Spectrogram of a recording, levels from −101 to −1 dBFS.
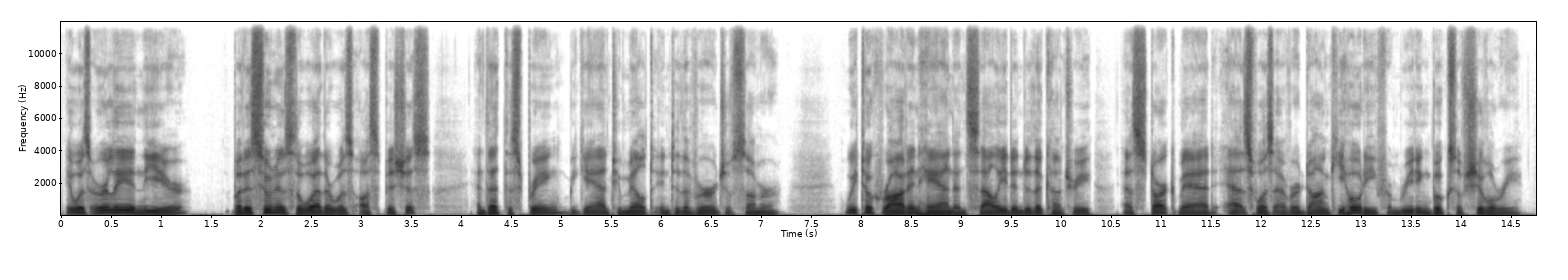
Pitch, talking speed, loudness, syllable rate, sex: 135 Hz, 200 wpm, -17 LUFS, 5.2 syllables/s, male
